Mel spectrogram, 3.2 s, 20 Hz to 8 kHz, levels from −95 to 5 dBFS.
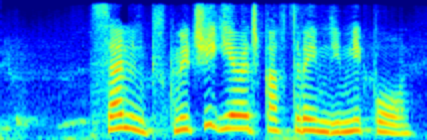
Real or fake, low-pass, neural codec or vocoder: fake; 7.2 kHz; codec, 16 kHz, 0.5 kbps, X-Codec, HuBERT features, trained on general audio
